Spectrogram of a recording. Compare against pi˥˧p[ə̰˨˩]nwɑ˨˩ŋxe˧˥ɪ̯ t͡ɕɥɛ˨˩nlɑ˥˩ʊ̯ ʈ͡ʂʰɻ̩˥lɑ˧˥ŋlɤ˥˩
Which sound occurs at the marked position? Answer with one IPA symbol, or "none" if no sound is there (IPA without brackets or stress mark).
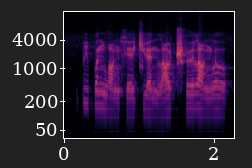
ə˥˩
